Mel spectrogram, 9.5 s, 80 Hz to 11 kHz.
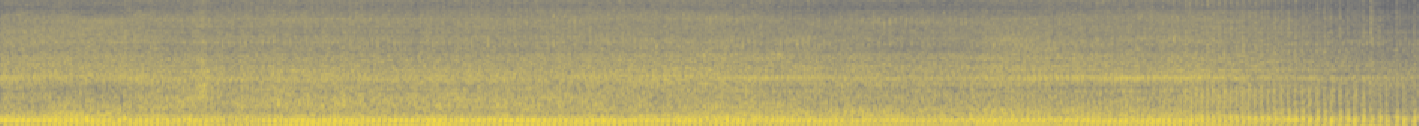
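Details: Snapper 8 hp 26-inch snowblower, fully warm, carburetor tuned one and a half turns on high and low speed: a steady, even single-cylinder idle with no misses, then picking up cleanly near the end; normal idle and throttle response.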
